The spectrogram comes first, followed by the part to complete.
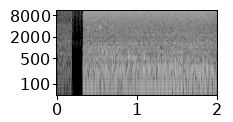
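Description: A brief dropout, then a steady low engine rumble with a noisy hiss over it.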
